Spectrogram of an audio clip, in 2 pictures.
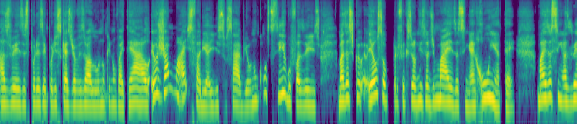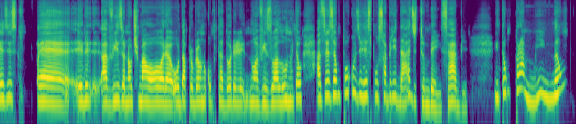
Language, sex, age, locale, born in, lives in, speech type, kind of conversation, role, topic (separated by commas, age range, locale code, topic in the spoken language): Portuguese, female, 40-44, pt-BR, Brazil, United States, conversation, advice, user, Como posso lidar com a dificuldade de dizer não a pedidos de colegas ou amigos?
